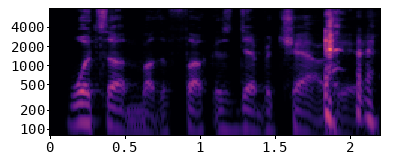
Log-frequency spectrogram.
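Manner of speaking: put-on deep tough-guy voice. Imitating a director's commentary voice: imitating Ving Rhames voice. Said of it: "She sounds like Vin Di-, Vin, Ving Rhames?".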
